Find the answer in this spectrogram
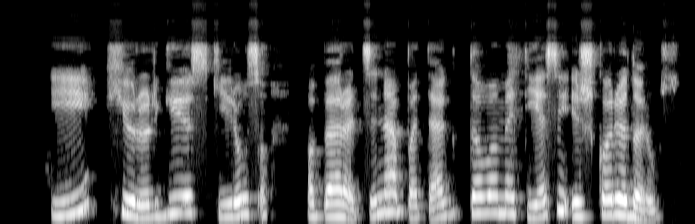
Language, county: Lithuanian, Kaunas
